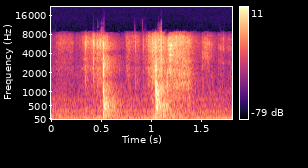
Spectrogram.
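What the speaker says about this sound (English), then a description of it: "we're going to cut off the ends of the onion" A kitchen knife cuts the ends off an onion on a board in two quick, crisp strokes about half a second apart. The cuts are close and fairly soft, with quiet room hiss between them.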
